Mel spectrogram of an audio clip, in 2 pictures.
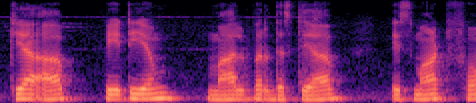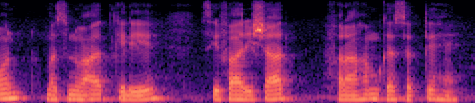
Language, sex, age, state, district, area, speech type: Urdu, male, 18-30, Bihar, Purnia, rural, read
